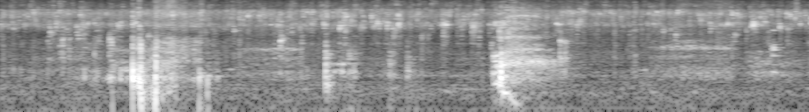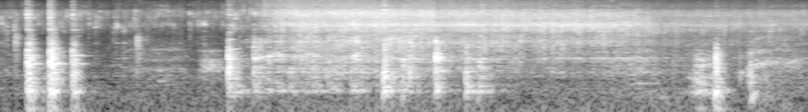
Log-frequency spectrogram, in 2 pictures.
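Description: Hot oil sizzling faintly in a stainless-steel kadhai with hing and a bay leaf in it, with a few clinks and knocks. About ten seconds in, a loud steady rushing noise starts suddenly, runs for about four seconds and stops.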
